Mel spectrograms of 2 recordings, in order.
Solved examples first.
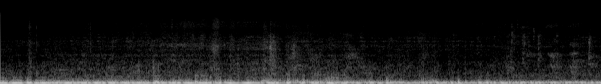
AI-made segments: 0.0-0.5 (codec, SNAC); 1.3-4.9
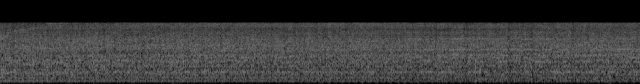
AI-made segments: none

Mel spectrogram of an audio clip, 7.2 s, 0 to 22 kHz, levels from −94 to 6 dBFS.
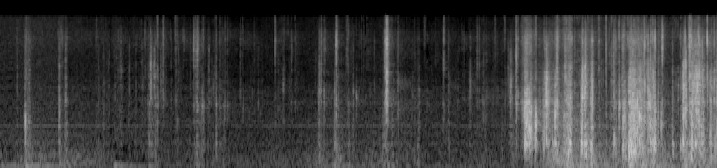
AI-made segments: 4.8-5.7 (vocoder, Vocos)

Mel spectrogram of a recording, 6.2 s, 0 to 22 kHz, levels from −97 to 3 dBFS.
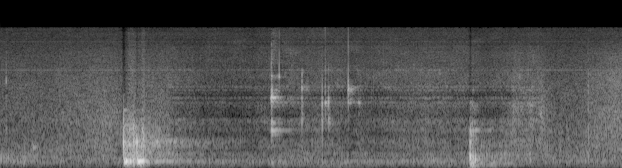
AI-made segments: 1.7-5.4 (codec, SNAC)

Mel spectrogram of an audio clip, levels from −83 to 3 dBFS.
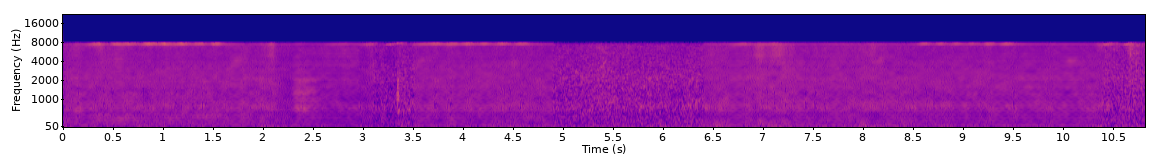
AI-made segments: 0.0-3.1 (vocoder, Vocos); 3.5-4.9; 6.4-10.4

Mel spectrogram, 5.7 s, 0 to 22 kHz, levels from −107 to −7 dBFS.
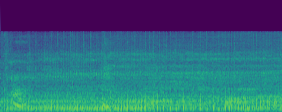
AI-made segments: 0.0-0.9 (vocoder, Vocos); 2.1-5.7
